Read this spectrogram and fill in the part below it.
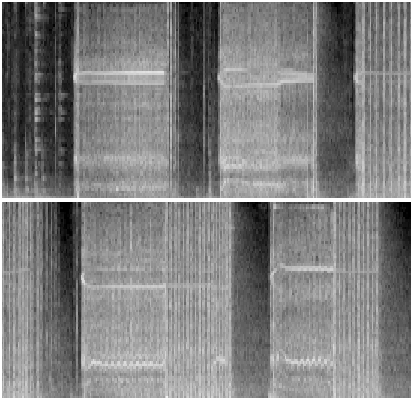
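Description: An impact wrench snugs up bolts on a truck's rear suspension drop, firing in about six loud rattling bursts separated by brief pauses, close and harsh.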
